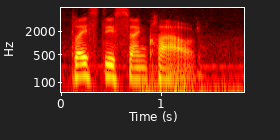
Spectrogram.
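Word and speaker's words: Saint-Cloud: Lieutenant Colonel Debbachman, second in command of the place secloud. I don't think you pronounce this T in French stuff.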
